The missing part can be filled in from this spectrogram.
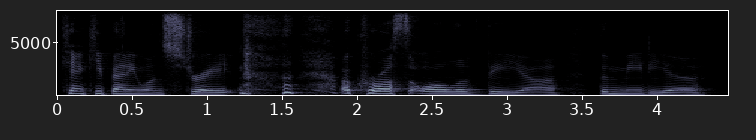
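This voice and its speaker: A woman's voice: medium pitch, measured pace, darkish tone. A woman leading a livestreamed Pilates class, chatting casually and upbeat, correcting herself as she goes. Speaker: Pilates instructor. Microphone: livestream camera mic.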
